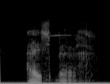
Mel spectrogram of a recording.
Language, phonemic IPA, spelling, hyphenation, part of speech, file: Dutch, /ˈɛi̯s.bɛrx/, ijsberg, ijs‧berg, noun, Nl-ijsberg.ogg
- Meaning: iceberg (mountain-size mass of floating ice)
